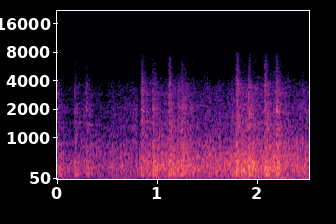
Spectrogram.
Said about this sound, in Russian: поезд набрал скорость.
